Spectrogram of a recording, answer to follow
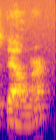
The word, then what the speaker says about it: Delmar: One, Maria, was the wife of Delmer Lynn, spelled like Delmar, but I believe the pronunciation was Delmer.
